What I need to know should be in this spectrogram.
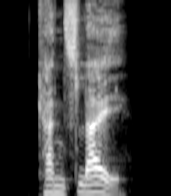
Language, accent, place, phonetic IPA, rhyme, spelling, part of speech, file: German, Germany, Berlin, [kant͡sˈlaɪ̯], -aɪ̯, Kanzlei, noun, De-Kanzlei.ogg
- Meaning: 1. office, chambers 2. chancellery 3. chancery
